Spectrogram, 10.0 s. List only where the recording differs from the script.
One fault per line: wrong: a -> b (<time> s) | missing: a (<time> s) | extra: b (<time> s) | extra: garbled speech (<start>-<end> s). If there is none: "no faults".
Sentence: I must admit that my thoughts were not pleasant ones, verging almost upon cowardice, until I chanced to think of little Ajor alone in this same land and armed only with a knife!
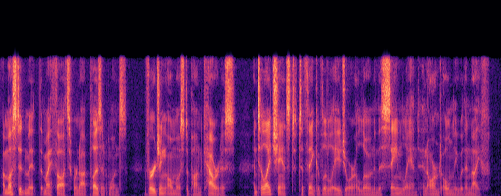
no faults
